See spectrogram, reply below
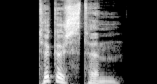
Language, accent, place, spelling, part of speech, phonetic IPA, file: German, Germany, Berlin, tückischstem, adjective, [ˈtʏkɪʃstəm], De-tückischstem.ogg
- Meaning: strong dative masculine/neuter singular superlative degree of tückisch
